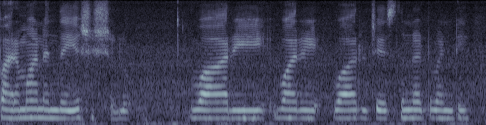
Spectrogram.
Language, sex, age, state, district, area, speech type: Telugu, female, 45-60, Andhra Pradesh, Kurnool, rural, spontaneous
